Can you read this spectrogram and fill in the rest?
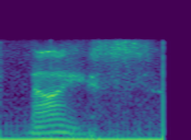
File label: "nice", English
